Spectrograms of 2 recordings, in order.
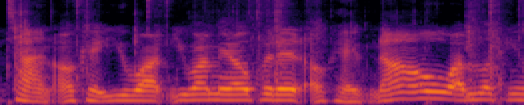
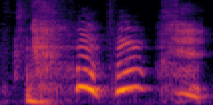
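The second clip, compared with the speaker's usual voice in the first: short, very high giggle; squeaky little titter at yourself; sheepish giggle. Real, not acted. Giggles after apologising for dopiness.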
